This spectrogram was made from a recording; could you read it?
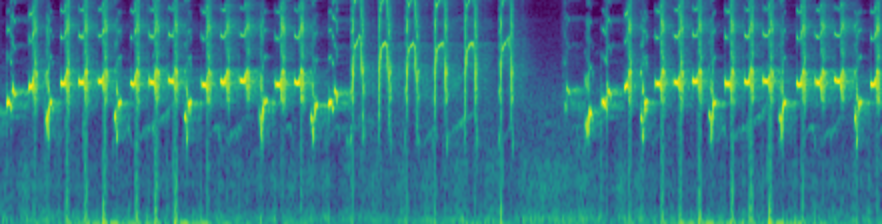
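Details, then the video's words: Black-winged myna in full active song, as a training recording for other songbirds: rapid repeated chirping phrases, clicks and high whistles, briefly pausing before the chatter resumes. "burung masteran jalak putih gacor"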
